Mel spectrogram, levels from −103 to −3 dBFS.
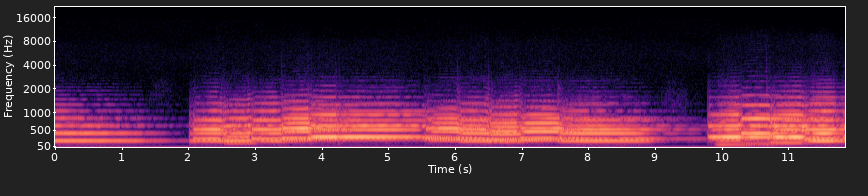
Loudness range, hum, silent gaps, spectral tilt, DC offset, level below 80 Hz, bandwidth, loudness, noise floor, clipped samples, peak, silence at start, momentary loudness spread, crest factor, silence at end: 4 LU; none; none; -11.5 dB/octave; 0.1%; -70 dBFS; 2.5 kHz; -25 LUFS; -51 dBFS; under 0.1%; -10 dBFS; 0 s; 12 LU; 16 dB; 0 s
